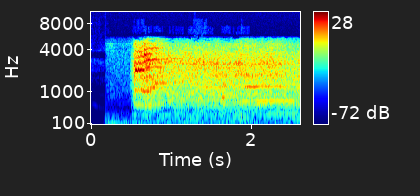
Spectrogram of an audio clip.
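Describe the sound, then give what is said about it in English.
A kaiju monster roar: after a short low rumble, a loud, harsh screeching bellow bursts in and holds steady with shrill, grinding overtones until the end. “Still the coolest roar out of anything.”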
